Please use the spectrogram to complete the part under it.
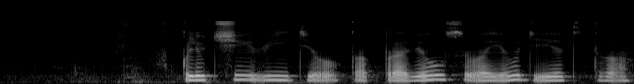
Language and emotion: Russian, sad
